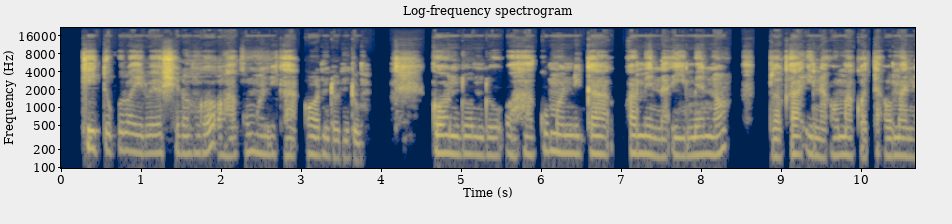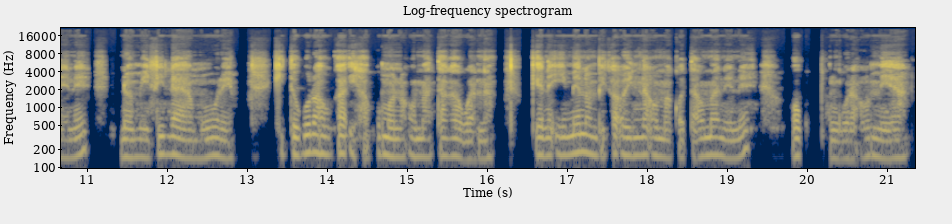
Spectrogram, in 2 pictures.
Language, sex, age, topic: Oshiwambo, female, 25-35, agriculture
